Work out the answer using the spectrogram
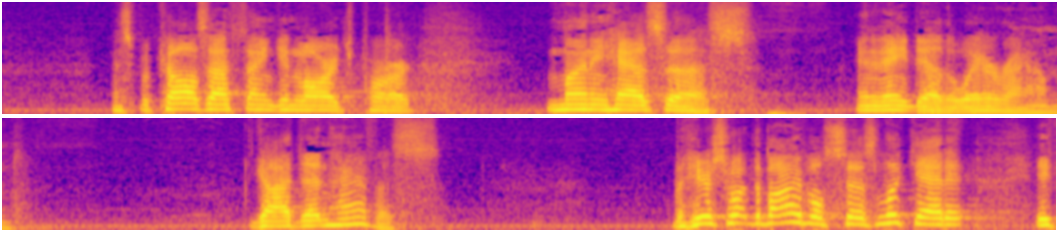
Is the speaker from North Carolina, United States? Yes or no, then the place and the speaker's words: yes; Rockingham, North Carolina, United States; I'm from Rockingham, for crying out loud. Rockingham, North Carolina.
